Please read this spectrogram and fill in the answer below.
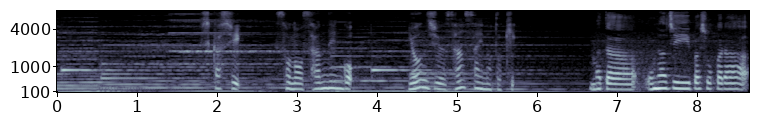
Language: Japanese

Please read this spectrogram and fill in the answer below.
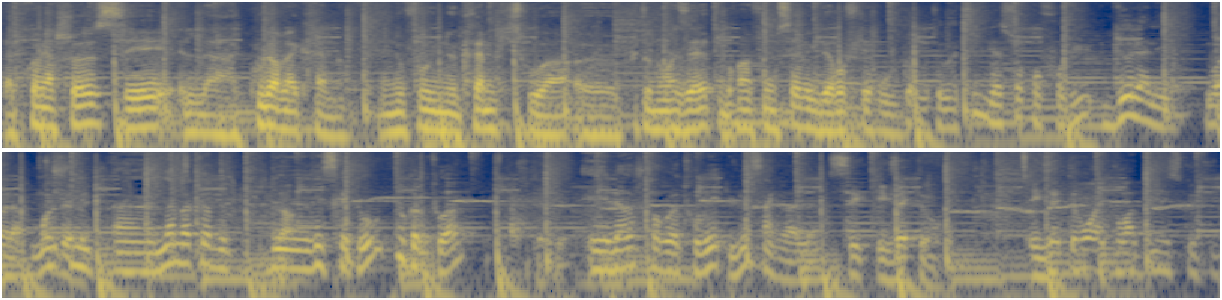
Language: French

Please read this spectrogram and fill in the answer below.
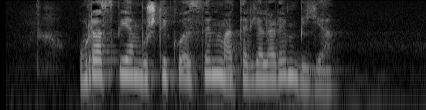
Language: Basque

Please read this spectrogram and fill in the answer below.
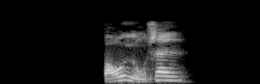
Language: Chinese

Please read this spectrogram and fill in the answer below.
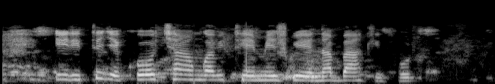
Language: Kinyarwanda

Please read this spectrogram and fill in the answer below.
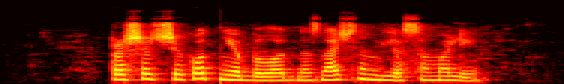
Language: Russian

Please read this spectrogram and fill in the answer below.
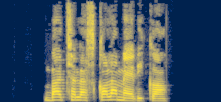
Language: Catalan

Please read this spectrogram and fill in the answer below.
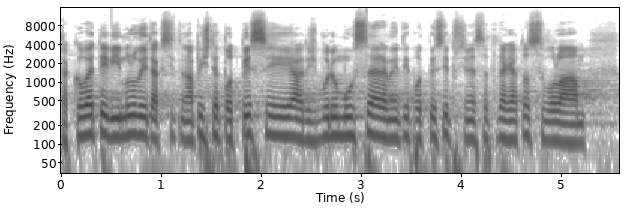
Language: Czech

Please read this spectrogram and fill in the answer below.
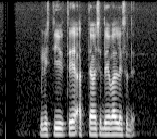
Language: Sinhala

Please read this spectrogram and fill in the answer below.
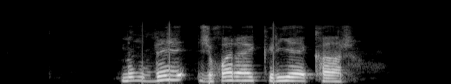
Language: Kurdish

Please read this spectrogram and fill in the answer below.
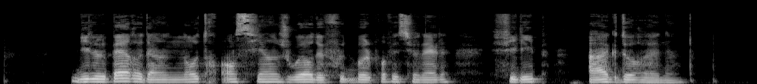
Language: French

